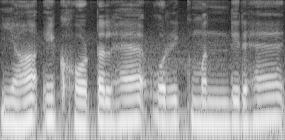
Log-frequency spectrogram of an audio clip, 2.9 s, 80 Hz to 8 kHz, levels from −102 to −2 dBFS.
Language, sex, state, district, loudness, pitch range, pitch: Hindi, male, Uttar Pradesh, Saharanpur, -15 LUFS, 140-155 Hz, 150 Hz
